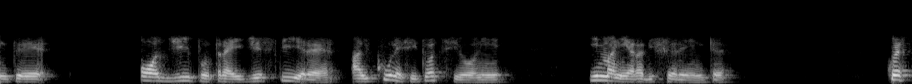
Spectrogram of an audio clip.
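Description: Throughout, G.729 codec damage is plainly audible: the band sits at 150 Hz to 3.6 kHz with nothing above 3.8 kHz, and the speech sounds rough and synthetic, consistent with 8 kbit/s coding.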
